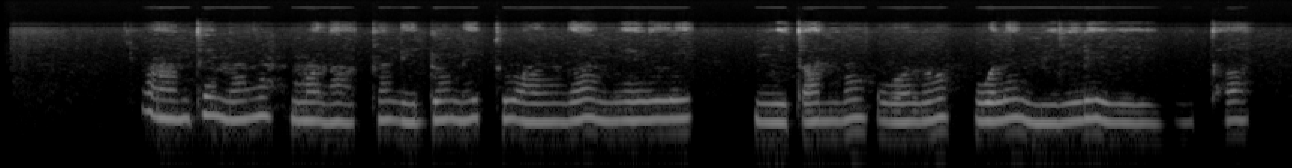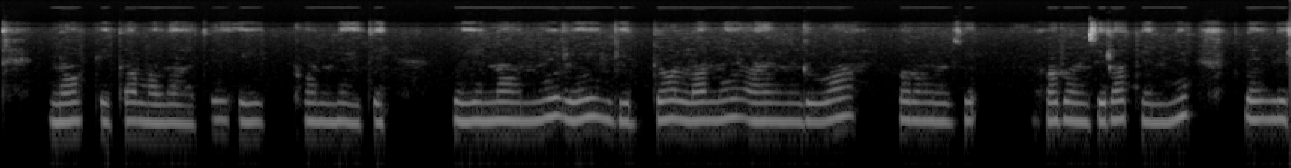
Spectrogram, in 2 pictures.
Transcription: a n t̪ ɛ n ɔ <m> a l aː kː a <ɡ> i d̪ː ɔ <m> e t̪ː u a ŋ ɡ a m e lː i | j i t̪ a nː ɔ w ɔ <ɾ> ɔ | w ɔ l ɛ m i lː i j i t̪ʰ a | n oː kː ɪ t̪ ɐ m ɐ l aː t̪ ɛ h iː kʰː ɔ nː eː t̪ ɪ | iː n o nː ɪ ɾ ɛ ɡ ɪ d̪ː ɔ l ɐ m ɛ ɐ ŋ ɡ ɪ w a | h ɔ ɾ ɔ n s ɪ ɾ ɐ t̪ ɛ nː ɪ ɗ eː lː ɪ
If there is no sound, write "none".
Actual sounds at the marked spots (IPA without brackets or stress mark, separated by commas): m, ɡ, m, l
